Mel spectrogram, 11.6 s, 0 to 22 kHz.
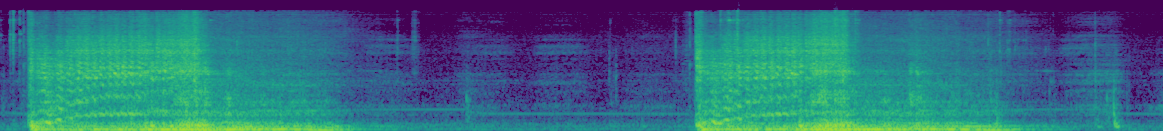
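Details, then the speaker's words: Third-gen Camaro small-block Chevy V8 starting after new computer installed and battery reconnected: catches twice with loud uneven roar, fading and dying within seconds, won't hold idle; cause unknown; rough running. "weird [Music] well she's running again not very well though"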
